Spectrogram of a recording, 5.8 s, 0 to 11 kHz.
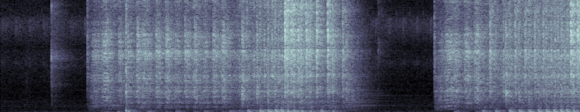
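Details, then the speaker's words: Royal Enfield Himalayan 410cc single-cylinder engine started to diagnose a terrible knock: loud, rough rhythmic knocking; timing chain considered, but piston slap found, with piston crown chunks missing and a suspected crack near the gudgeon pin. "could be timing chain and here's the problem a little bit of piston slap going on there and the top of the pistons got big chunks out of it on both sides inlet and exhaust"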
